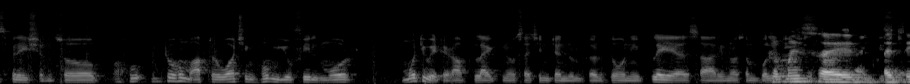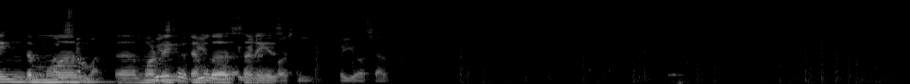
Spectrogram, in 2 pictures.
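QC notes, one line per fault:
8.18–9.09, 9.59–10.02, 10.8–11.53 and 11.88–12.12 s, speech suppressed in double talk: the speech dips in patches, by around 15 dB at worst, shallower near 12 s, and only part of each span is hit. This is likely an echo canceller turning down the whole signal when both ends talk at once. The speech sags, and no repeated copy is added.
11.39–11.83 s, echo leak: a fainter, delayed copy of the speech, about 115 ms behind and about 10 dB down, rides under the speech. This is likely speaker sound the canceller failed to remove and sent back. Unlike suppression, something is added rather than taken away. At 115 ms it is heard as a distinct repeat, too late to blend in as room reverb.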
